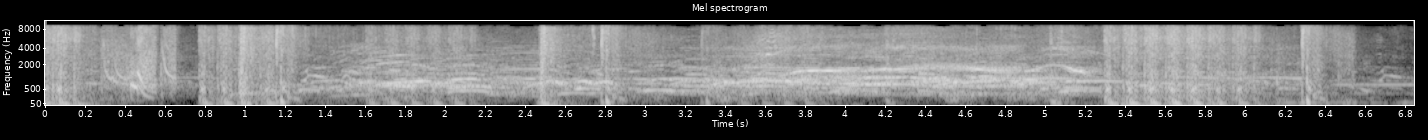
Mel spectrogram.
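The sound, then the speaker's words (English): Rapid bursts of loud gunshots crack out in several clusters, some firing in quick automatic strings, while agitated voices shout and cry out beneath and between the volleys. The shooting is during an attack on a church. “Started hearing gunshots.”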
